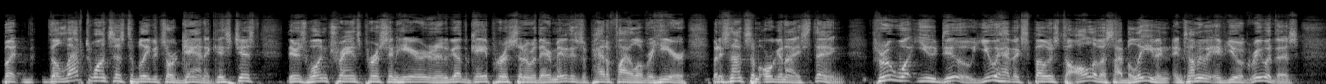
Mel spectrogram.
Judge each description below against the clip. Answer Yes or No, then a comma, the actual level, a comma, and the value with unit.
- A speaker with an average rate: No, fast, 255 wpm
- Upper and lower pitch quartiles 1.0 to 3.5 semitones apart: No, average, 3.9 semitones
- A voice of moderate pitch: No, low, 120 Hz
